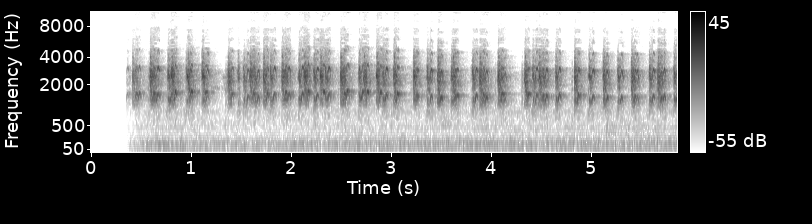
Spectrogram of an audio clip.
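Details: Yellow-vented bulbul song: loud, bubbly chattering notes in quick pulses, several per second, running almost without pause for nearly six seconds over a faint low hum.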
